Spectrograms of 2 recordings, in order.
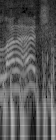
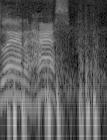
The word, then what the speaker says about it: Lanahatchee: The Lanahatchee. It runs right near here. Yeah, but it's pronounced Lannahechee.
